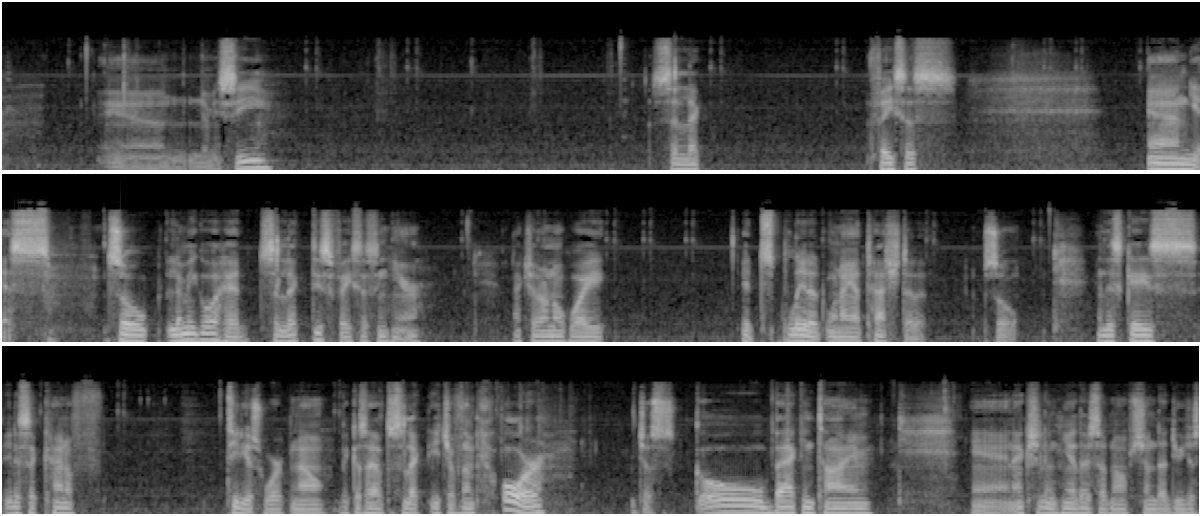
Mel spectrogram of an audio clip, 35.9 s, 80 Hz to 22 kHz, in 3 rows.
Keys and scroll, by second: 0.8 2, 28.7 ctrl+z, 32.1 ctrl+z.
